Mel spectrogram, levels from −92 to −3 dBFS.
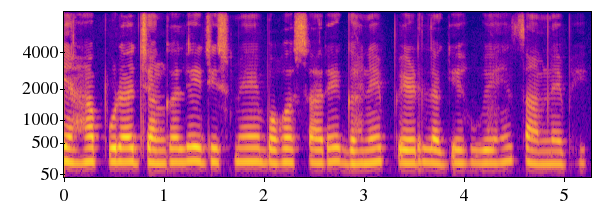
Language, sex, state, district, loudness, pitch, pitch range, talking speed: Hindi, female, Chhattisgarh, Raipur, -17 LUFS, 205 Hz, 195-210 Hz, 160 wpm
